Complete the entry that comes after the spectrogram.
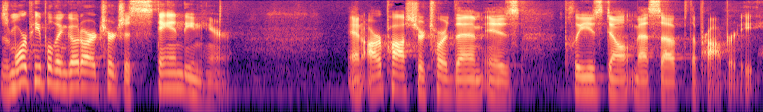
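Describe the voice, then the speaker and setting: A man at medium pitch, a plain, everyday voice with lively intonation at a moderate pace. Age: 40s. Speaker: pastor. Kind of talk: sermon.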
